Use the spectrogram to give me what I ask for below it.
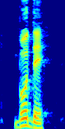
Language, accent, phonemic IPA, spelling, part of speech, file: French, France, /bo.dɛ/, baudet, noun, LL-Q150 (fra)-baudet.wav
- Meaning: 1. ass (donkey) 2. ass; ignoramus (idiot)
